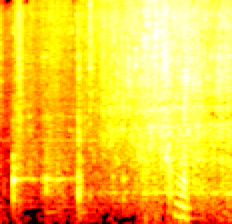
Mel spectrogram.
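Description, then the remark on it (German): In a country kitchen, a grandmother pours hot water over old black bread toasted in a pan to make kvass, a steady, splashing stream that builds and grows louder toward the end, after a few light knocks at the start. “Dann gießt sie heißes Wasser dazu, ein bisschen Salz, ein wenig Hefe, gut umrühren und stehen lassen.”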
